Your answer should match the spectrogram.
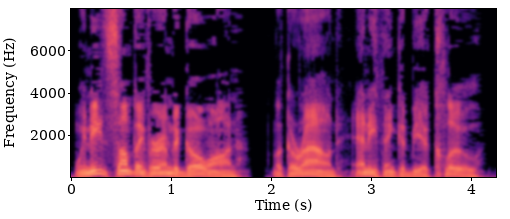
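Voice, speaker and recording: Old-school american noir detective robot for a game, lowish voice, really lively intonation, wry and streetwise but decent. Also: male voice, brisk, no echo. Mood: focused, investigative. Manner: dry, wry, streetwise slangy delivery. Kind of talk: 1940s hardboiled detective video game acting.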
